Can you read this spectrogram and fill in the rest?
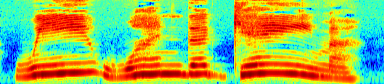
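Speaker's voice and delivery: very slow excited voice. Showing how to read a sentence ending in an exclamation mark, excited, voice rising. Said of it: "My voice goes up and I get excited".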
